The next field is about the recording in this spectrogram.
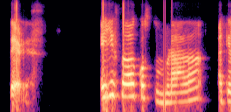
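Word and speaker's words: Thérèse: Pronunciaba su nombre la francesa Teres.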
